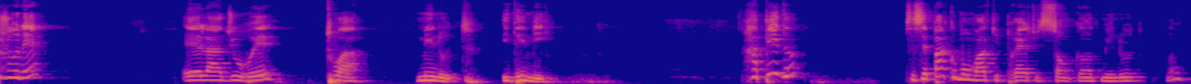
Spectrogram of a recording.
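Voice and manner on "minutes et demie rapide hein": normal talking voice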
